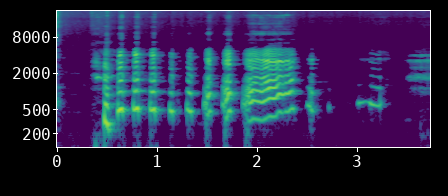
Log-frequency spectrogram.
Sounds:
Laughter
